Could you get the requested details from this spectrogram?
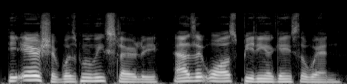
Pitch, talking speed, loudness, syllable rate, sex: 135 Hz, 205 wpm, -16 LUFS, 5.4 syllables/s, male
